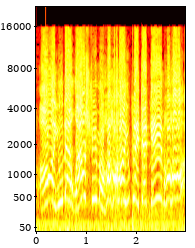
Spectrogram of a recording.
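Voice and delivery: high, laughing, broken-English fan impression; mocking fan voice. Mocking the fan who forgot him, high with a put-on laugh. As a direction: cackle it out like a gushing fan. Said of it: "She goes".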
